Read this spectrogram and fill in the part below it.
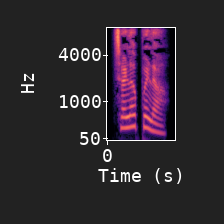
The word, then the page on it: ಚಲ್ಲಪಿಲ್ಲಿ: Kannada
